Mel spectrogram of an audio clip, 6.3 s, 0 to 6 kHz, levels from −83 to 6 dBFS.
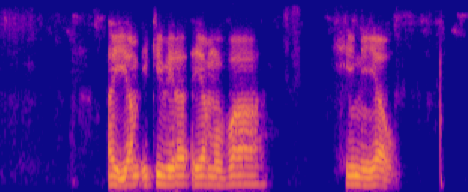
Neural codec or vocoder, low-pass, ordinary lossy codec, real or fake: vocoder, 24 kHz, 100 mel bands, Vocos; 5.4 kHz; Opus, 32 kbps; fake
